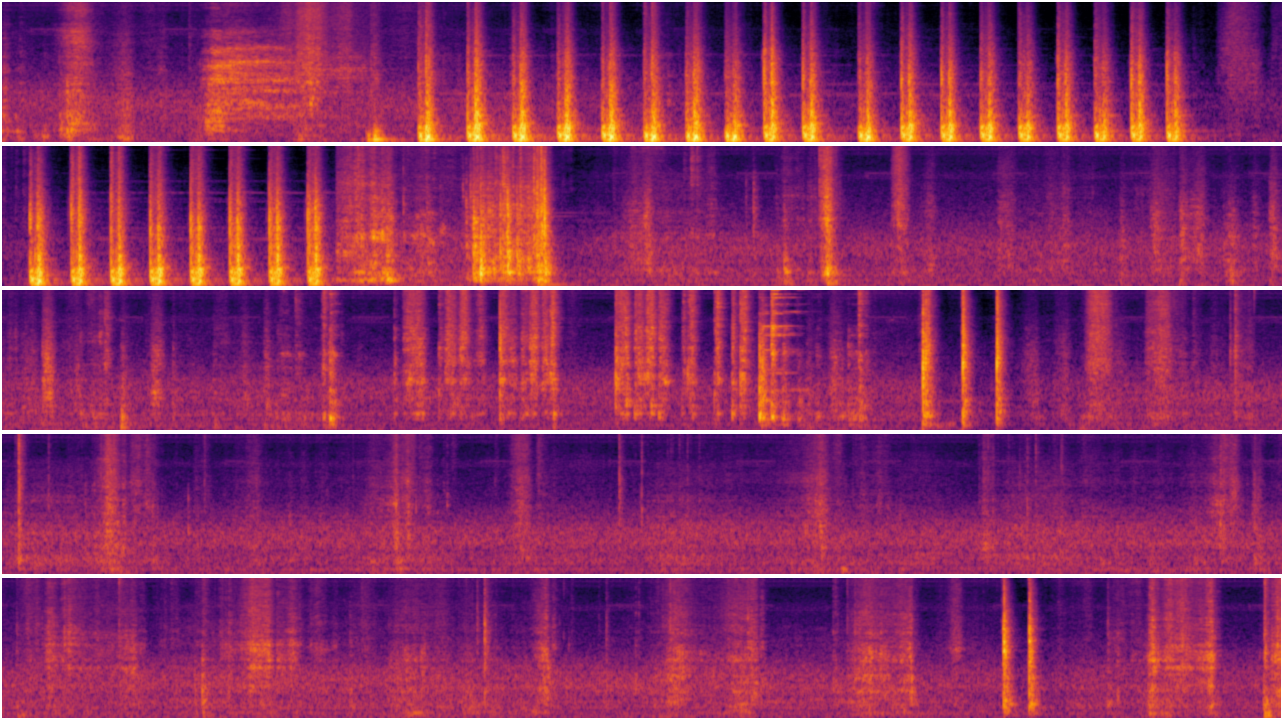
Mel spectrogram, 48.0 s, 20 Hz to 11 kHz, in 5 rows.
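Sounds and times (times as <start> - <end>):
sand scraping: 2.1 - 3.0, 9.1 - 9.7, 12.0 - 13.6, 22.2 - 24.6, 36.3 - 45.8, 46.5 - 47.9
scattered knocks: 2.8 - 9.0, 9.8 - 12.1.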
